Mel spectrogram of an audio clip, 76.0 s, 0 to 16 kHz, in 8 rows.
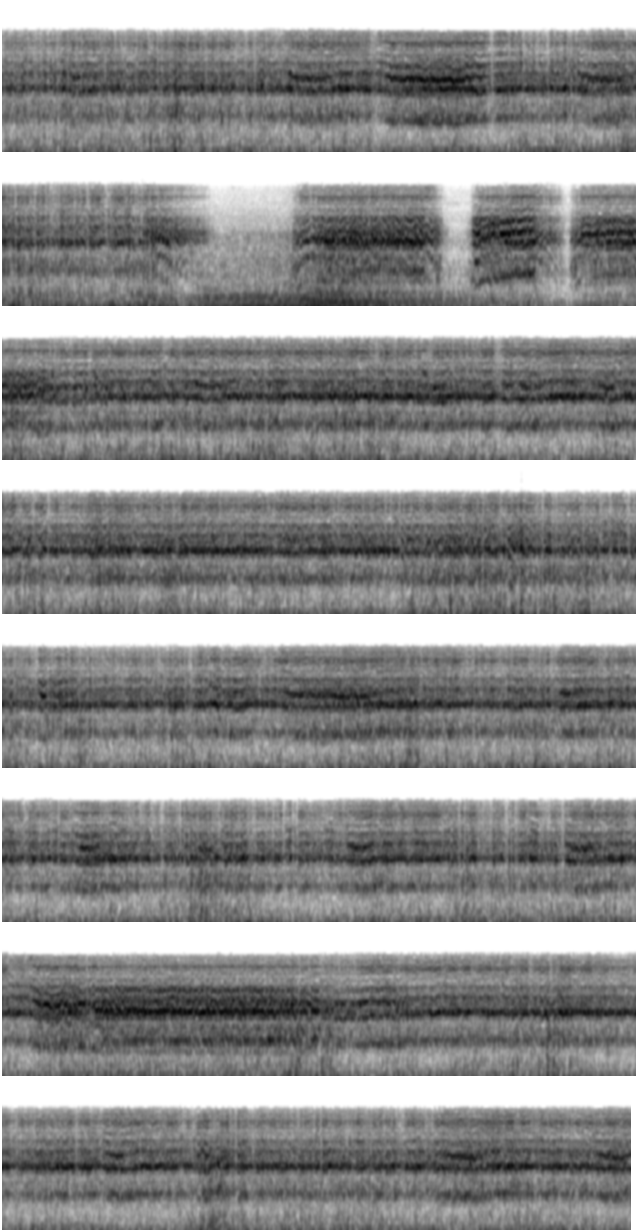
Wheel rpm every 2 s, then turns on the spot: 230, 230, 230, 220, 230, 200, 30, 160, 110, 160, 220, 230, 230, 230, 230, 240, 230, 220, 240, 230, 240, 220, 230, 230, 230, 230, 230, 230, 220, 200, 200, 210, 230, 240, 230, 230, 230, 230.
none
